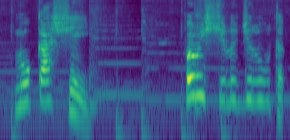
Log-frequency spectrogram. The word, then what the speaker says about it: Makashi: com sabre de luz foi denominada de macaxe mas apesar de muito chamá-la assim a pronúncia correta é mucachei foi um estilo de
